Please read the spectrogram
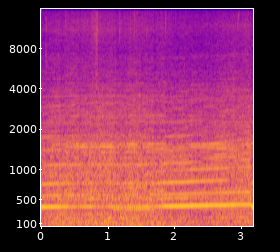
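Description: A Porsche GT3 RS engine screams loudly at high revs, holding a steady, buzzing pitch for a few seconds before dipping slightly at the very end. No one speaks.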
